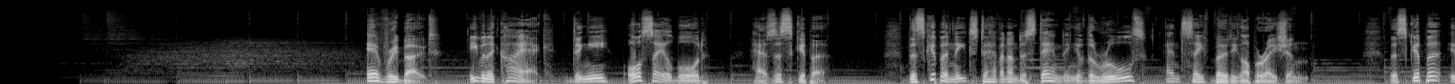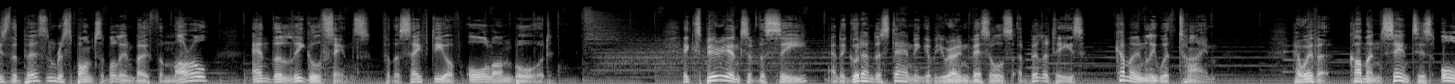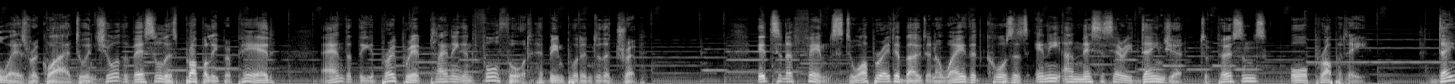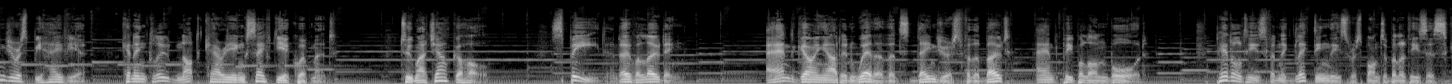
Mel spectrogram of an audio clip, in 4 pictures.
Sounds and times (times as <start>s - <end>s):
Music: 0.0s - 58.1s
Speech: 3.7s - 8.3s, 9.1s - 13.1s, 13.9s - 20.1s, 21.4s - 26.7s, 27.5s - 35.6s, 36.7s - 42.8s, 43.4s - 47.0s, 47.6s - 48.6s, 49.2s - 50.5s, 51.3s - 55.1s, 55.7s - 58.1s.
